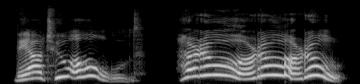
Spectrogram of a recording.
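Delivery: horrible frightening voice. Reading a folktale, Tortoise frightening the king: horrible frightening voice. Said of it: "frightened the king and his people with a horrible voice".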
